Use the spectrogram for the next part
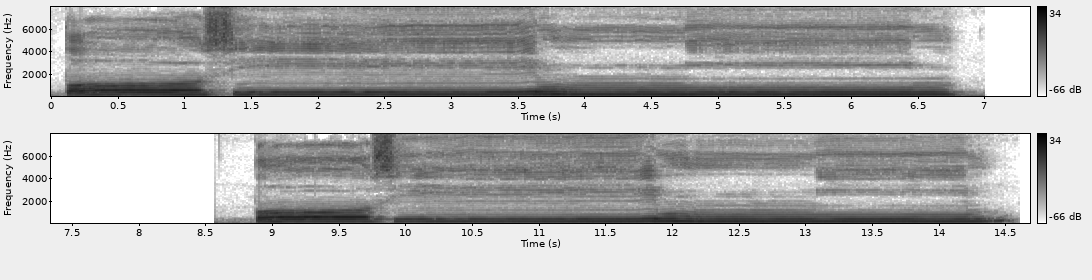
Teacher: mati bertemu dengan mim hukumnya Idgham Bighunnah ada proses idgham jadi diantara Sin dengan mim ini di tengah-tengahnya ada dengung dengung 2 harkat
